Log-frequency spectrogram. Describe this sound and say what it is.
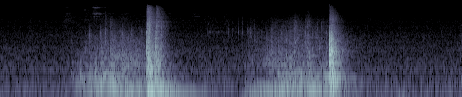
opening desk drawer
the sound of a dormitory desk drawer being pulled out, then closed. recorded with SONY linear PCM recorder in a dorm room. recorder was placed on the table containing the drawer, right above the drawer.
